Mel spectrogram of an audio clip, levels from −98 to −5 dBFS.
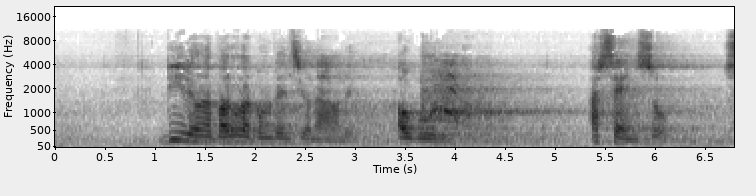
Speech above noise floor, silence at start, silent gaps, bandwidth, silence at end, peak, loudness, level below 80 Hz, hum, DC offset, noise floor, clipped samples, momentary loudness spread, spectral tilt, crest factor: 30 dB; 1.05 s; none; 11.5 kHz; 0 s; -4 dBFS; -24 LUFS; -64 dBFS; none; under 0.1%; -54 dBFS; under 0.1%; 20 LU; -2 dB/octave; 22 dB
